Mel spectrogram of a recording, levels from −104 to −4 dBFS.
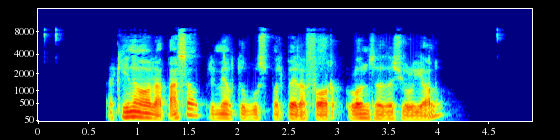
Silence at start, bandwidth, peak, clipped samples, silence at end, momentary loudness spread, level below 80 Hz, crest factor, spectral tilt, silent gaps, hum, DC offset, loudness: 0.7 s; 9.2 kHz; -4 dBFS; under 0.1%; 0.9 s; 11 LU; -46 dBFS; 20 dB; -7 dB/octave; none; none; under 0.1%; -24 LUFS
